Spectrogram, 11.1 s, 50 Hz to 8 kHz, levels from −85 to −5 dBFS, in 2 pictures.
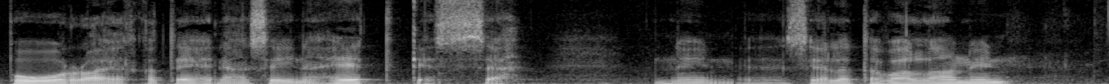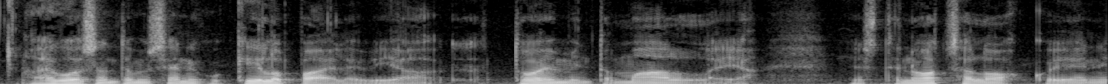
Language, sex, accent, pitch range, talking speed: Finnish, male, native, 95-105 Hz, 95 wpm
